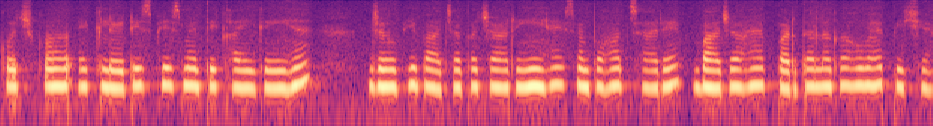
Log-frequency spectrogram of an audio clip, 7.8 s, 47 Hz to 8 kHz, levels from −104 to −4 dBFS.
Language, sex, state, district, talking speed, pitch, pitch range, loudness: Hindi, female, Maharashtra, Aurangabad, 210 wpm, 240 Hz, 235-245 Hz, -14 LUFS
